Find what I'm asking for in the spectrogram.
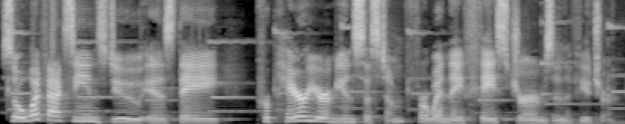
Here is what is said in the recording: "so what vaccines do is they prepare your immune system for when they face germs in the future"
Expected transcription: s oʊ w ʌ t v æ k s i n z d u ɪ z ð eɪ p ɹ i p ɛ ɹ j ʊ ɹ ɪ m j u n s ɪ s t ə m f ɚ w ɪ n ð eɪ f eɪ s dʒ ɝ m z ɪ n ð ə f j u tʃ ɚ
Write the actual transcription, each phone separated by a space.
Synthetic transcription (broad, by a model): s oʊ w ʌ t v æ k s i n z d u ɪ z ð eɪ p ɹ i p ɛ ɹ j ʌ ɹ ɪ m j u n s ɪ s t ə m f ɚ w ɪ n ð eɪ f eɪ s dʒ ɝ m z ɪ n ð ə f j u tʃ ɚ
